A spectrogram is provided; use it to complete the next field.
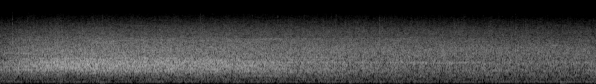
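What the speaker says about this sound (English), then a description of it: "So let's give them a round of applause" A large arena crowd applauds steadily at a championship ring ceremony, a dense, loud wash of clapping and cheering that holds for several seconds and eases slightly toward the end.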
